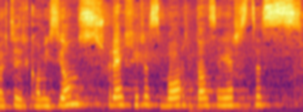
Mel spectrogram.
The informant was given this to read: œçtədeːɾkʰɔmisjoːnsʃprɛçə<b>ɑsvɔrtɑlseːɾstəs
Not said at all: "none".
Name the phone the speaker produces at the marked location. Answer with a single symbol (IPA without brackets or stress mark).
d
